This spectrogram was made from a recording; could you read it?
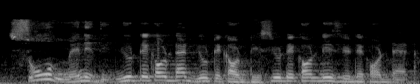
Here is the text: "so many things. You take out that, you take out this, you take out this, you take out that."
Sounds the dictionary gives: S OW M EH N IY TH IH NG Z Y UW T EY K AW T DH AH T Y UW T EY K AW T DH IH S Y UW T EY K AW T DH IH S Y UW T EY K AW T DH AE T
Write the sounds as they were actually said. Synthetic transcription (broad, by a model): S OW M EH N IY T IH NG Y UW T EY K AW T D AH T Y UW T EY K AW T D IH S Y UW T EY K AW T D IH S Y UW T EY K AW T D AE T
